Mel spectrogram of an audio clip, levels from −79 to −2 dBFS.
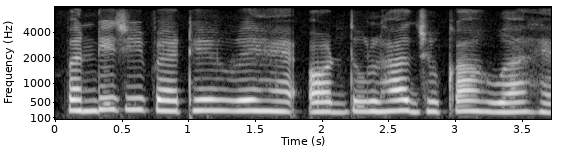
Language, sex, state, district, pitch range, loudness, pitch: Hindi, female, West Bengal, Alipurduar, 255-280 Hz, -15 LUFS, 270 Hz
